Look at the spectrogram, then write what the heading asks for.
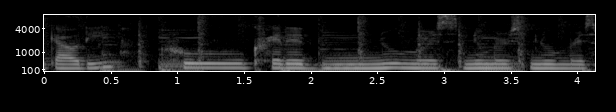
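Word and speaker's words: Gaudí: another famous architectural building created by Goya no non Koya dowdy created by Gaudi who created numerous numerous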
